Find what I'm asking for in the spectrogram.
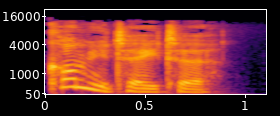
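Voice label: "commutator", British English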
